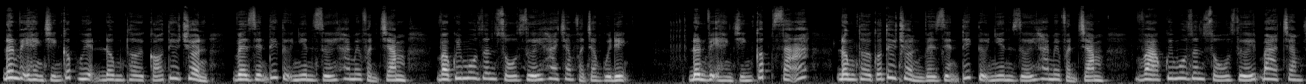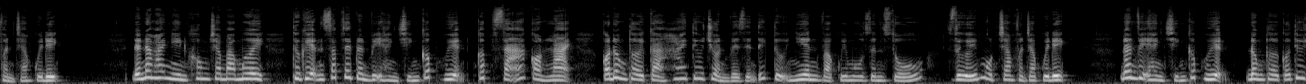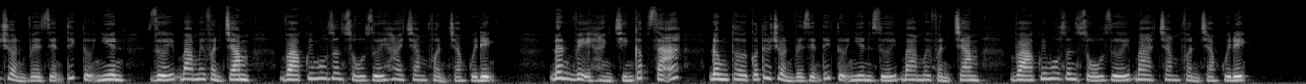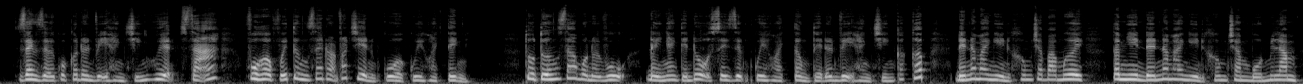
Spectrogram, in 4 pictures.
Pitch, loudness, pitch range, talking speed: 215 Hz, -22 LUFS, 190-245 Hz, 230 wpm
